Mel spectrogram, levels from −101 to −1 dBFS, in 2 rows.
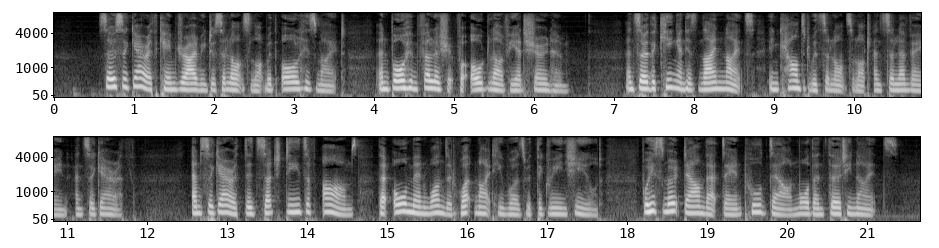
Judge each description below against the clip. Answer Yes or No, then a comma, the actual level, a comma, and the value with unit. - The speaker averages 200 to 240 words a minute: Yes, fast, 205 wpm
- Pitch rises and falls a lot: No, average, 3.5 semitones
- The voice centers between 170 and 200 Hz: Yes, medium, 185 Hz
